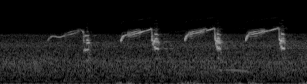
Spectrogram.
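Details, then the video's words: At a Cornell nest on an April 2013 morning, a red-tailed hawk scolds as its mate brings in a branch: four sharp, upslurred chirps that snap downward at the end, evenly repeated about every two-thirds of a second. "Ez Delivers Branch and Gets Another Earful..About the Starlings?"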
